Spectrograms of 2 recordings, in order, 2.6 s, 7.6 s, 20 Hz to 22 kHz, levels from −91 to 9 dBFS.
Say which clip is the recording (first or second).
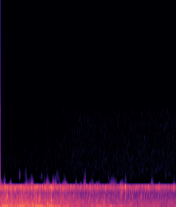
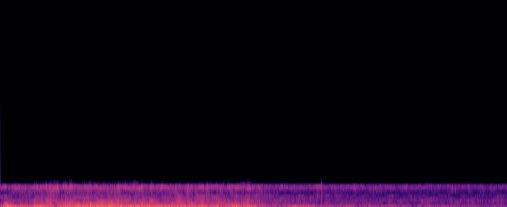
first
